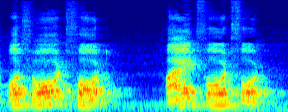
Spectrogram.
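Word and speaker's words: fought: में होगा, जैसे फोर्ट, एफ ओ यू जी एच टी। अब देखिए ध्यान रखना ओ यू जी एच टी, इसका मतलब यहां दोनों जी एच ही साइलेंट, दोनों गए भाई फोर्ट, ठीक है। अब इस उदाहरण में तो दोनों ही जी एच ही साइलेंट हो गया, फोर्ट एफ ओ, ठीक है, यू फोर्ट ना डायरेक्ट जी एच साइलेंट है, तो फोर्ट, फोर्ट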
